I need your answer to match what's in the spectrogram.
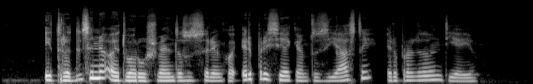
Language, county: Lithuanian, Vilnius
